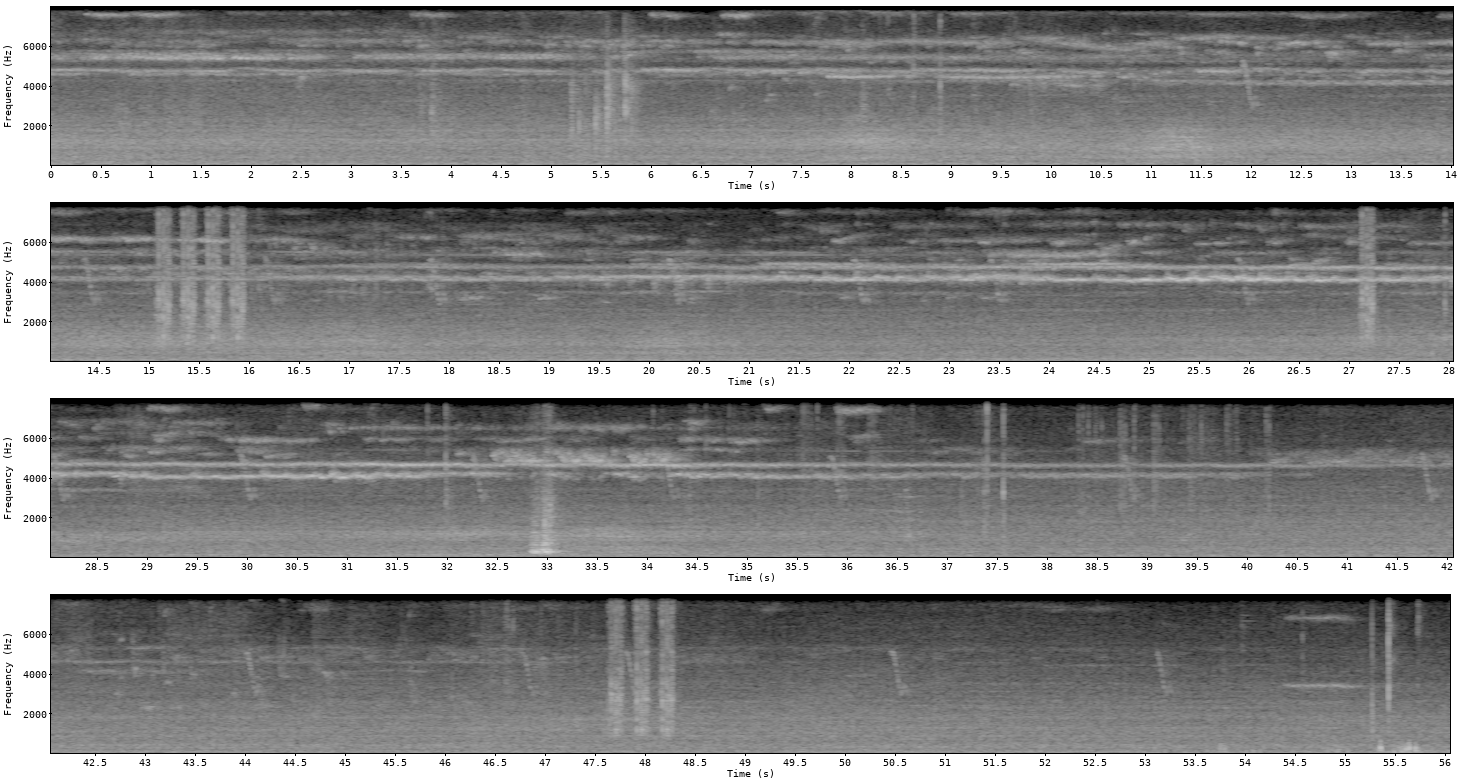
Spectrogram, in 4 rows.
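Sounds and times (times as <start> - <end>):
train wheels rumbling on rail: 0.0 - 56.0
high thin whine: 18.4 - 43.0.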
